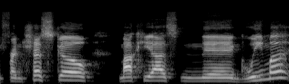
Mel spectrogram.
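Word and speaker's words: Francisco Macías Nguema: Franchesco Makias Neuima is is that how you say it?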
